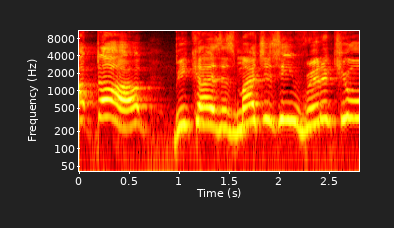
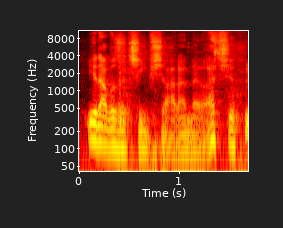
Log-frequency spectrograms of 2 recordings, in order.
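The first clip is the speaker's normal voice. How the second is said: low, soft words breaking into a laugh; chuckling admission; 7 dB quieter, faster than usual. Real, not acted. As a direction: own up to the jab, chuckling under it. Chuckling at own cheap shot.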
